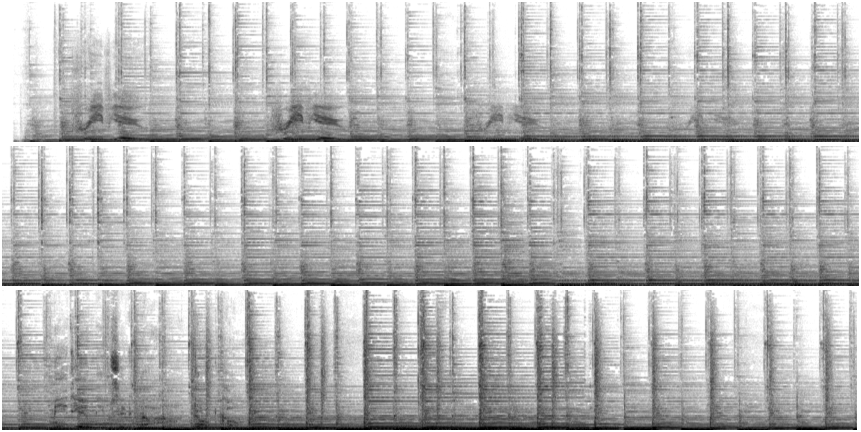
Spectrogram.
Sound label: no strings no piano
